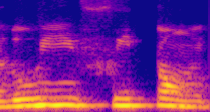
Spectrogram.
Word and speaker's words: Louis Vuitton: Kemudian juga misalnya Louis Vuitton kan tulisannya T-O-N, jadi bacanya Louis Vuitton gitu loh.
